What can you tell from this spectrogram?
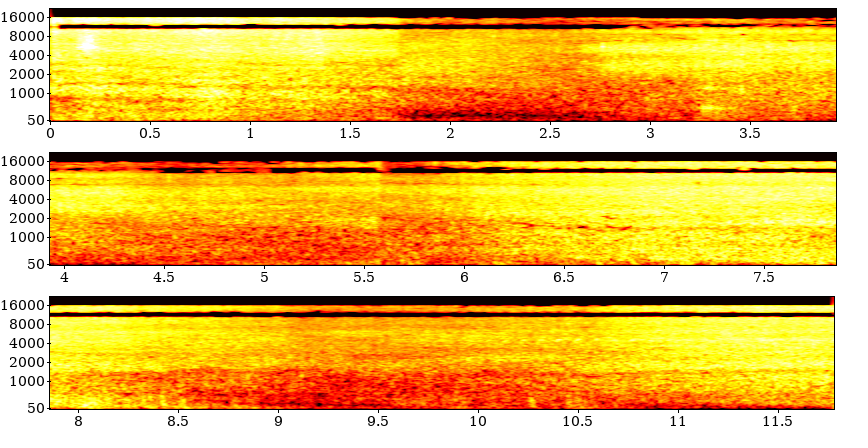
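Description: Small lake waves breaking and washing up a sandy beach, in surges that swell about a second in and again around seven seconds, with wind rumbling on the microphone.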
